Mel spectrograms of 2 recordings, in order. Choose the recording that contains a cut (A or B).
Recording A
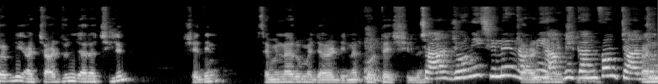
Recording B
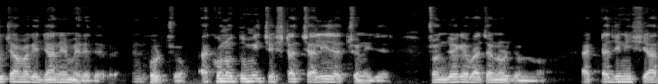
B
